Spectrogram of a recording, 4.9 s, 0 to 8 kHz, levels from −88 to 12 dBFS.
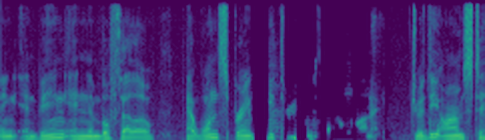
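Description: Speech in which the talker's voice dips deeply from 2.51 to 3.69 s, falling as much as around 40 dB for roughly a second in total, likely speech suppressed in double talk, with the echo canceller turning everything down while both sides spoke. Inside that stretch, from 2.68 to 2.79 s, a faint second voice, roughly 25 dB below the talker, is likely the other side's voice leaking through as loudspeaker echo the canceller failed to remove. The call's microphone processing keeps the audio within 8 kHz.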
